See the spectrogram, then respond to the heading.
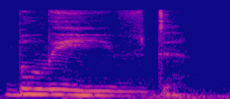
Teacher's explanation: the V consonant sound which is voiced therefore it is again case two where the e D is pronounced as the D sound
